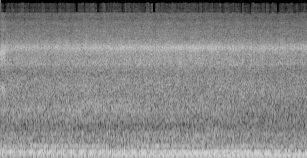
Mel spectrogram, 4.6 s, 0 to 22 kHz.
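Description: Loud, raw engine rumble of a 1980 Dodge D150 truck with no exhaust fitted, at steady idle, a harsh throbbing drone without muffling, close and continuous throughout.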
